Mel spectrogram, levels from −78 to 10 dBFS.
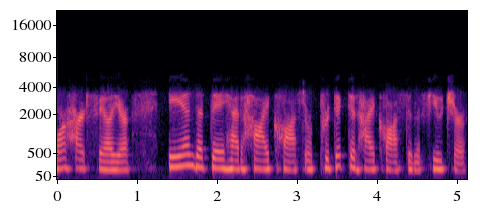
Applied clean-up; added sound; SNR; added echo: none; none; none; none.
